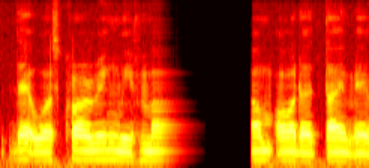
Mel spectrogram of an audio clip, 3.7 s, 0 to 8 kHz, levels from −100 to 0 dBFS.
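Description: At 1.54 s the speech hits a call audio freeze that runs to about 2.54 s. Packets were likely stalled, so the last sound is stretched into a fading buzz that settles into roughly 0.58 s of silence. Then the speech picks up where it left off, with nothing lost, just a one-second gap added. The G.722 call path shows in the treble cut at 8 kHz.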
